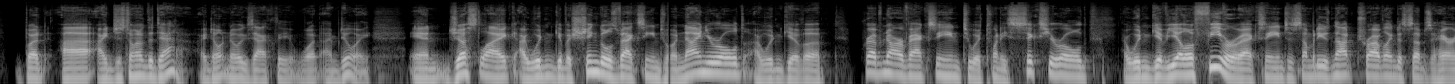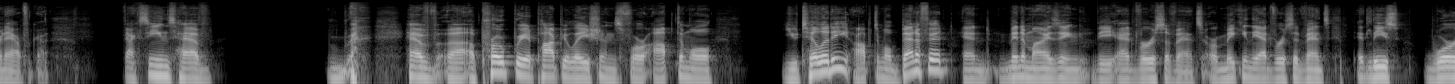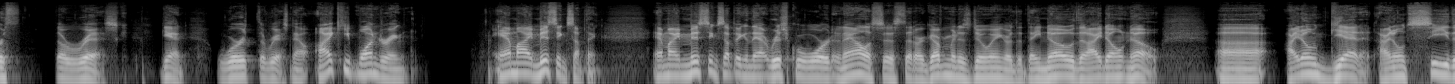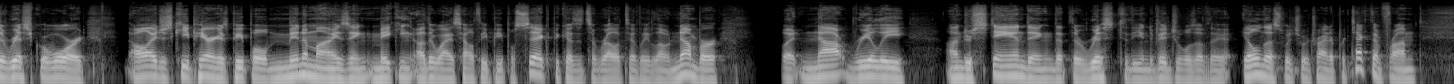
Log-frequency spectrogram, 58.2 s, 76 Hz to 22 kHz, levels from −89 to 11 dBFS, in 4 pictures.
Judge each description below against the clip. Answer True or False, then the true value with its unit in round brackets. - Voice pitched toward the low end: True (115 Hz)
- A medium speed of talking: True (170 wpm)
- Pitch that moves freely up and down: False (3.8 semitones)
